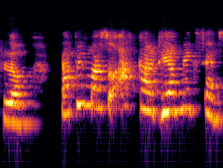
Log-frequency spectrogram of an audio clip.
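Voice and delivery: high, surprised admission. Real, not acted. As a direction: sound caught off guard by the point. Surprised concession. (nada tinggi terkejut)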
